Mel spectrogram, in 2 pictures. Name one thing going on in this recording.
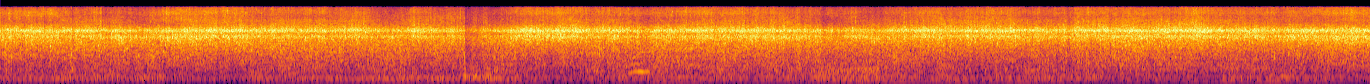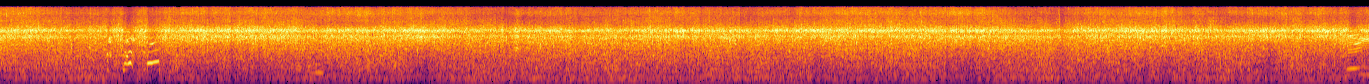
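Water rushes and splashes steadily against a moving boat's hull.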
